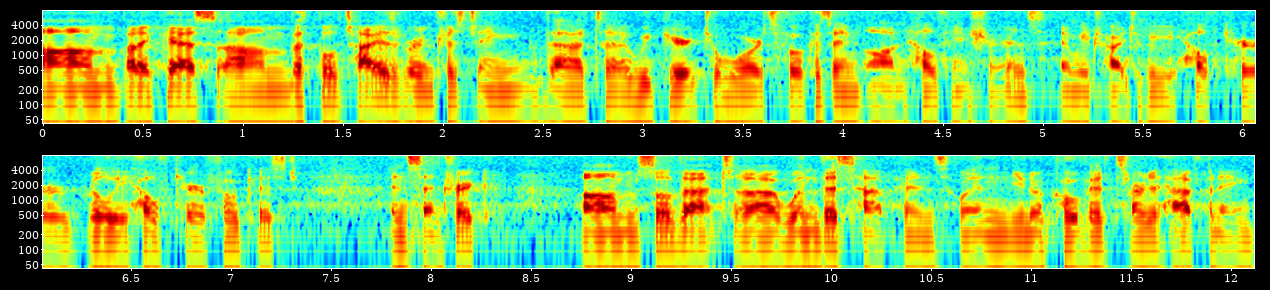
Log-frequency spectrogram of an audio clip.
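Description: Fairly low male voice with an American accent, fairly even intonation and a fairly quick pace over light background noise. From Hong Kong. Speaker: startup executive; panelist. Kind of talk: panel discussion. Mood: relaxed, engaged. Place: studio. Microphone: lapel.

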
